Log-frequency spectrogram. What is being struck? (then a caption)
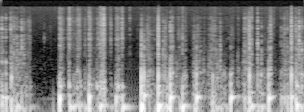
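Thin wood veneer sheet. Fingernails scratch across the surface of a thin wood veneer sheet resting on two microphones. The result is a quick run of dry, close scratches and soft taps with a heavy, muffled low-end thump and almost no bright content. Each stroke dies away almost instantly.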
